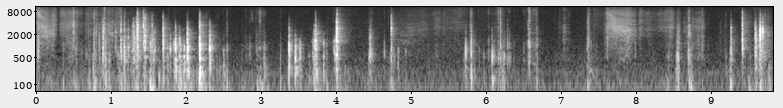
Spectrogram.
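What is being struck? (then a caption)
Glossy paper magazine. Long painted nails lift and turn the pages of an open glossy paper fashion magazine, and flat fingers smooth the spread. Quiet, bright crinkles and sharp paper ticks come in quick clusters, broken by brief soft swishes as the pages are smoothed.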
